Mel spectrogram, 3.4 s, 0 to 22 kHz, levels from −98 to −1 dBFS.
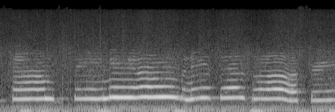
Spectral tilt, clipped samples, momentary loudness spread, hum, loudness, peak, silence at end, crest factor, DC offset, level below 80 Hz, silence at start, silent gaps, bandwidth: -6.5 dB/octave; under 0.1%; 8 LU; none; -25 LUFS; -12 dBFS; 0 s; 12 dB; under 0.1%; -38 dBFS; 0 s; none; 15 kHz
